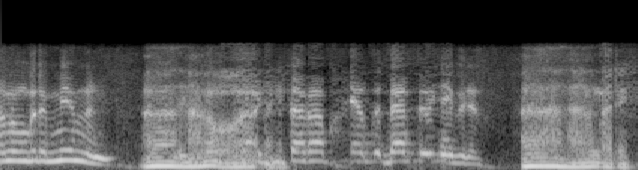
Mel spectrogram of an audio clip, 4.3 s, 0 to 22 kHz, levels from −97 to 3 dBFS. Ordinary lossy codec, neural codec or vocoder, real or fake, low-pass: Opus, 16 kbps; autoencoder, 48 kHz, 32 numbers a frame, DAC-VAE, trained on Japanese speech; fake; 7.2 kHz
